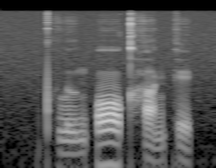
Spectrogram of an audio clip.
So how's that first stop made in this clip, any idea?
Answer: aspirated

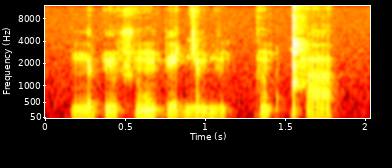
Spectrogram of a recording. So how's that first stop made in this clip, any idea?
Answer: plain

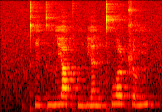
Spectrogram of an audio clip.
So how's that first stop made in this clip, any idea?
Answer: aspirated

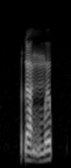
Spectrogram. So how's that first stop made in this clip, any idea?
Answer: implosive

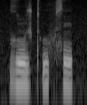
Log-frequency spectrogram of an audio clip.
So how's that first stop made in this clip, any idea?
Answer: ejective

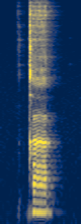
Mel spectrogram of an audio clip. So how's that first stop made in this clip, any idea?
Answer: plain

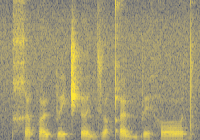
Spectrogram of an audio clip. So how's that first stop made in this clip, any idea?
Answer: plain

